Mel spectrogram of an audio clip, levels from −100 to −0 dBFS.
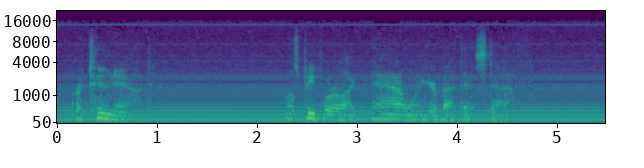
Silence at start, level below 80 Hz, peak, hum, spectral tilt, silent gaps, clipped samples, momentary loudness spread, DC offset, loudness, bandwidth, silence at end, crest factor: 0 s; -66 dBFS; -18 dBFS; 60 Hz at -45 dBFS; -6 dB/octave; none; under 0.1%; 11 LU; under 0.1%; -38 LUFS; 16 kHz; 0 s; 20 dB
